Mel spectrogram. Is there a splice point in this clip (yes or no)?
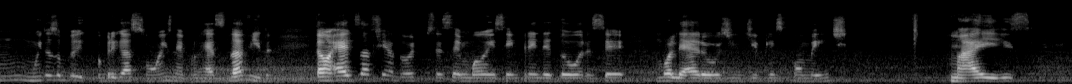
no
